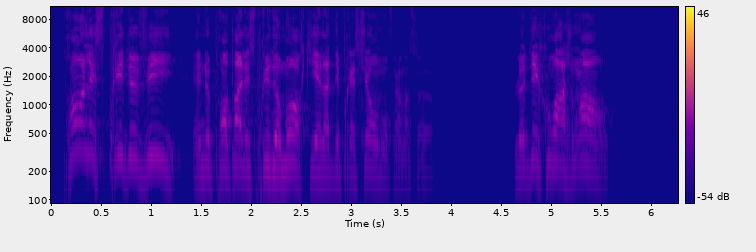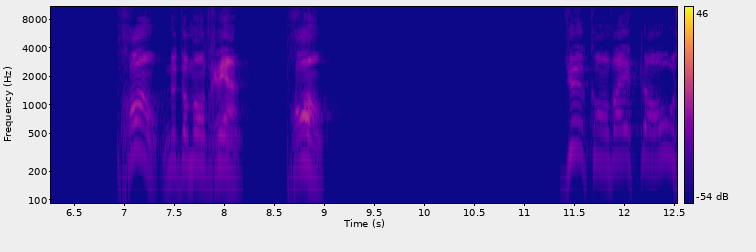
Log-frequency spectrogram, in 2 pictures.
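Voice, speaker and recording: A man's voice: high-pitched, vocal fry, sharp tone. A man preaching a sermon at a church service, emphatic and repeating short commands.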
